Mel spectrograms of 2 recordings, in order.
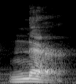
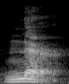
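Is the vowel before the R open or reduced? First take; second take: reduced; reduced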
